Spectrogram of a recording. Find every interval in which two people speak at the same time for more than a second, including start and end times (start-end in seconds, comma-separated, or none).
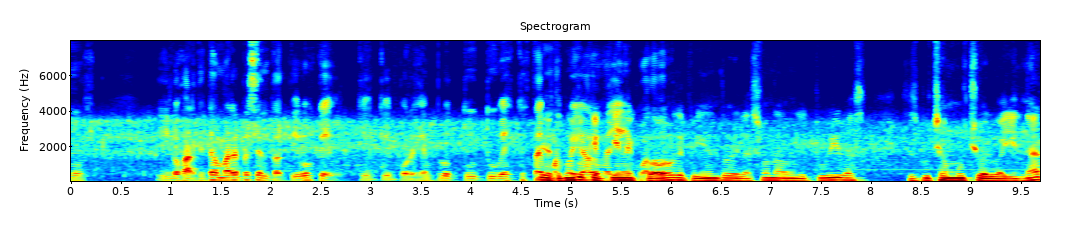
4.6-6.0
